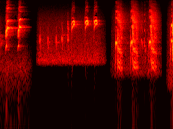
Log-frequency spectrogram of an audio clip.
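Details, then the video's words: A Brown Thornbill mimics the hawk alarm calls of other species to deceive nest predators such as the pied currawong: harsh scratchy bursts, then a buzzy rasp with bright whistled chips, then loud churring notes in quick succession. "I eventually realised that it was a Brown Thornbill that was mimicking the calls of a variety of other species."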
